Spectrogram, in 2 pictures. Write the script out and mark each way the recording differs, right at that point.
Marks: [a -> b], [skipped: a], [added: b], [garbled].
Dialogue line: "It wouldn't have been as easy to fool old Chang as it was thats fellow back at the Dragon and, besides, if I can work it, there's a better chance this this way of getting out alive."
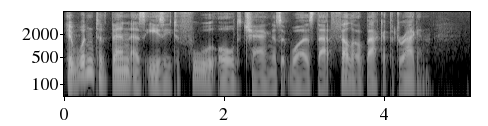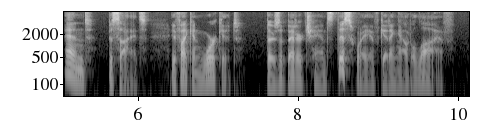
"It wouldn't have been as easy to fool old Chang as it was [thats -> that] fellow back at the Dragon and, besides, if I can work it, there's a better chance this [skipped: this] way of getting out alive."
